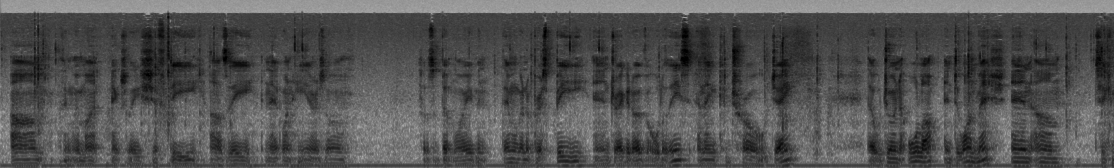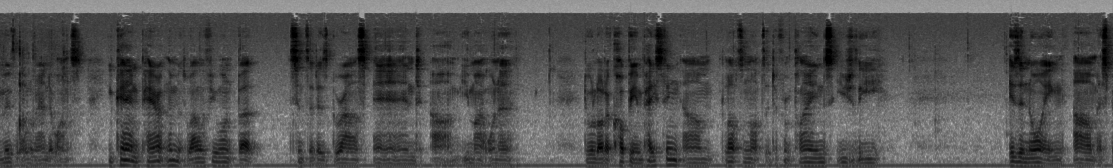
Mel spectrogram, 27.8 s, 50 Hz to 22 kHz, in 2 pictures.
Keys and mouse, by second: 0.5-1.9 right drag, 1.9 shift+d, 6.7 b, 9.6 ctrl+j, 10.4 click, 12.1 a, 13.3 g, 14.2 ctrl+z, 14.5-15.8 middle drag, 18.1 middle click, 18.9 middle click, 19.0 middle click, 19.6 middle click, 22.3 middle click, 24.1 middle click, 24.2 middle click, 24.5 middle click, 25.0 middle click.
